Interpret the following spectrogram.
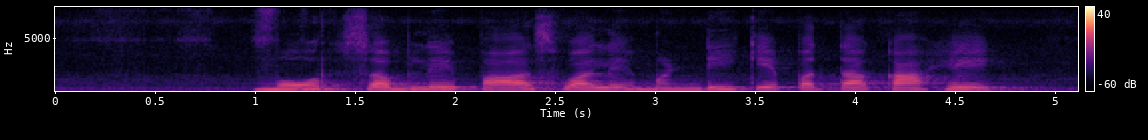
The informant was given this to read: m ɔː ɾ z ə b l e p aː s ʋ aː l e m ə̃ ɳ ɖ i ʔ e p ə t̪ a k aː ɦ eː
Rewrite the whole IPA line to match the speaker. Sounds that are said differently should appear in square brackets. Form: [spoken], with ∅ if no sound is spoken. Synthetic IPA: m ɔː ɾ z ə b l e p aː s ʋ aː l e m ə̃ ɳ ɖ i [k] e p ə t̪ a k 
